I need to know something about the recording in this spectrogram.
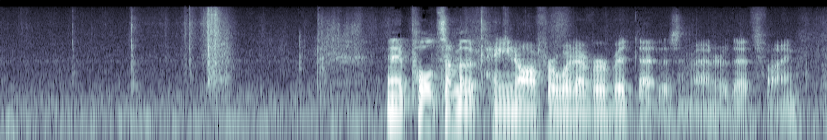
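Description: A plastic sheet rustles briefly.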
